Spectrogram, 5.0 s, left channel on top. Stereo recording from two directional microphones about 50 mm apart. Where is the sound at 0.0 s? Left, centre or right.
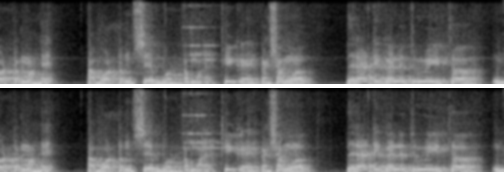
Centre.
